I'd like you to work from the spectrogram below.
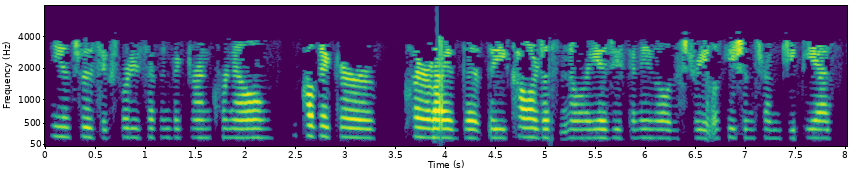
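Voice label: Tempe Police Department, scanner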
